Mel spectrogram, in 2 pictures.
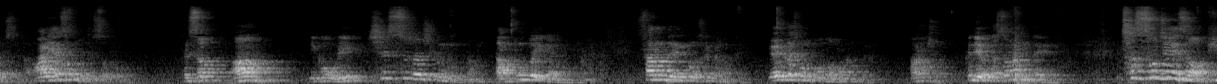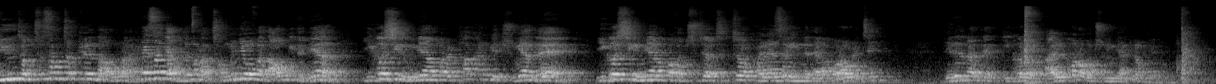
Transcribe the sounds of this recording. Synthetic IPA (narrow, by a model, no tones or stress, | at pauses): s͈ɯmika̰ʔaihesʰaŋmotʰes͈ʌdo̰ | kɯɾe̞s͈ʰʌaiɡʌuɾiɕʰiɭs͈ud͡ʑʌd͡ʑiɡɯnɡokanap͈ɯnɡʌiɡʌa̰mota | sʰaɾamdɯɾiɡʌɾosʰʌɭmjʌŋɦade | jʌɭk͈ʰad͡ʑʌmboɡodʌmʌnanɯnɡʌ̰e | ʌt͡ɕʰokɯndejʌk͈ʌs͈ʌɾanːɯnde̞̰ | t͡ɕʰʌt̚sʰond͡ʑee̞sʰʌpiud͡ʑʌk̚t͡ɕʰɯsʰaŋt͡ɕ͈ʌpʰjʌɾɯnaonaɸwe̞sʰaɡiandɯmʌnat͡ɕʌŋmuɲjʌɡoɡanaoɡidwe̞mjʌniɡʌɕʰiɯmiɦanbaɾɯɭpʰakʰanɯnɡe̞t͡ɕuŋjoɦande̞iɡʌɕʰiɯmiɦanbaɡat͡ɕud͡ʑeat͡ɕik̚t͡ɕ͈ʌkwaʎːʌns͈ʌɡinɯndene̞ɡamʌɾaboɾet̚t͡ɕ͈i | neɾjʌdɯnaɭt͈e̞iɡʌɾɯʔaɭkʰʌɾaɡot͡ɕunɯnɡe̞a̰ɲiɾʌpḛjo̰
